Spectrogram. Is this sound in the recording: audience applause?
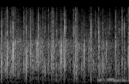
yes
